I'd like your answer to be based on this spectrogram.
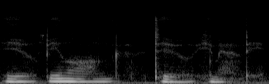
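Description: A person giving a whispered pep talk in soft, breathy ASMR style, repeating short encouraging phrases. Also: medium pitch, flat delivery, slow.

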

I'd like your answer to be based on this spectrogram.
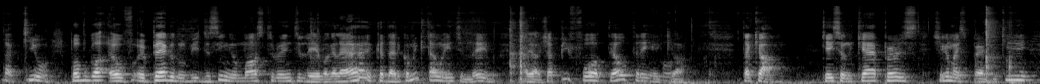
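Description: A man's voice: a little high, expressive, fast, a little mellow, slight background noise. A man hosting a retro game auction, showing old cartridges in casual, teasing banter. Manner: chatty, teasing, jokey banter with a helper.

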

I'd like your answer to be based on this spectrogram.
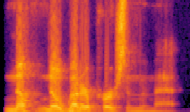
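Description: A man's voice: medium pitch, moderate pace. A man co-hosting a podcast, talking casually and animatedly, with swearing. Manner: animated, swearing, reading quotes aloud. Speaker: podcast co-host. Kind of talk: casual hockey podcast chat.

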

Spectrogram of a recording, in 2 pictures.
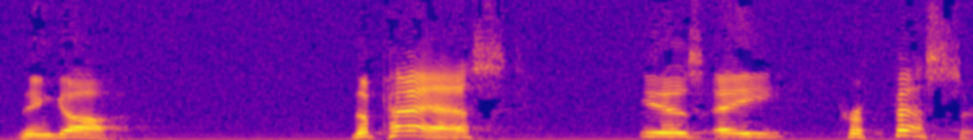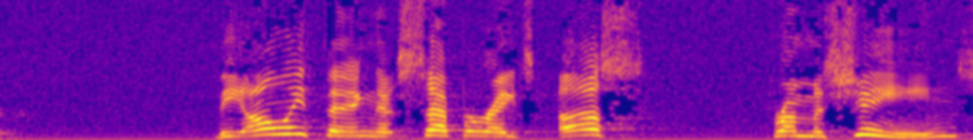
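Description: A middle-aged man with a high voice preaches a sermon in a church sanctuary, folksy and emphatic, sometimes dropping to a hush. The audio is poor.

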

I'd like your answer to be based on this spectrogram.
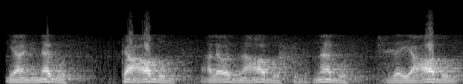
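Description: A man with an Egyptian Arabic accent teaching a colloquial classroom lesson, explaining step by step and often checking that listeners follow. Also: lowish voice. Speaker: Islamic jurisprudence teacher. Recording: echoey, dull lo-fi room recording.

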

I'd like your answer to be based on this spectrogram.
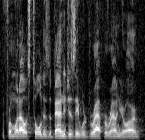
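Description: Barber guy in his 30s, dark mellow voice, talks with his hands in the shop. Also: on the low side, quick pace. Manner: animated storytelling, gesturing. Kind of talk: documentary interview. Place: barbershop interior.

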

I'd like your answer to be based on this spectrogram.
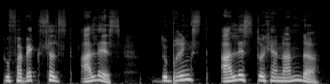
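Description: A man's voice: on the high side, animated, normal speed, no echo, studio quality, pitched above the performer's own voice. A man voicing a small, earnest boy prince from another planet, who questions insistently and indignantly. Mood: angry.

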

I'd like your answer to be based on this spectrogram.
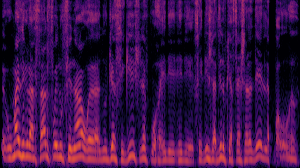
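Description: A man's voice: on the high side, brisk, gravelly, warm tone, slightly rough. A man with a Rio de Janeiro accent co-hosting a podcast in casual chat, rowdy and teasing, swearing often. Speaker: podcast co-host.

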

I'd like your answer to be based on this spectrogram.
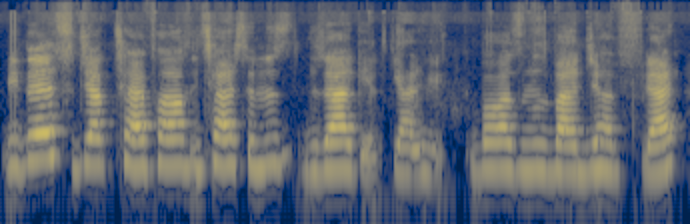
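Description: A teenage girl hosts a casual live stream from her phone, greeting viewers by name and reading their comments aloud. Her voice sits high, but a sore throat and a blocked nose leave it worn and stuffy. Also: level tone, moderate pace, a little mellow.

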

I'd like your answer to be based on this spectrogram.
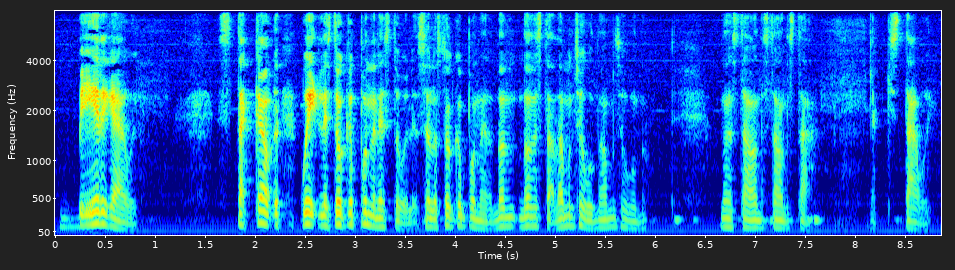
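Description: A young man with a Mexican accent, chatting casually on a live stream, full of slang and swearing, telling stories with animated energy. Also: on the low side, quick pace, slightly rough. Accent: Mexican Spanish.

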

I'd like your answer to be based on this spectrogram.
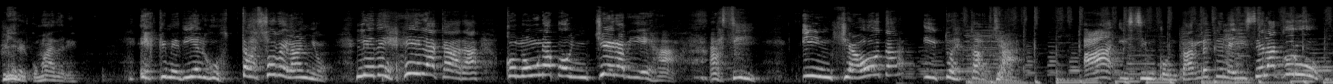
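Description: A woman's voice: high voice, very animated, a little slow, fairly bright tone, full character voice. A brash, feisty middle-aged mother. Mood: gleeful. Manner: brash, colloquial, gleeful bragging. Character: brash, feisty mother boasting after a brawl. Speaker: actress. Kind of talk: telenovela comedy acting. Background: music.

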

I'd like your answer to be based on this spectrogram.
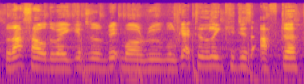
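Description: In this repair video, a mechanic with a blocked nose talks quickly in a fairly high, somewhat bright, level voice over soft background music. The phone is held close to the engine while he chats informally, calling viewers "guys" and explaining what he's doing.

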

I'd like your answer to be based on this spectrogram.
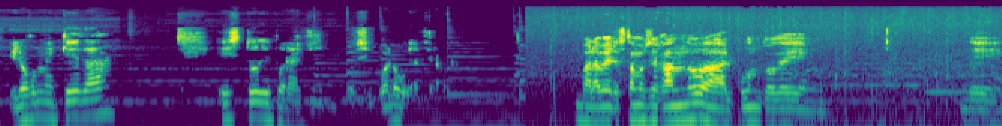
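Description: A man doing let's play commentary, excitable, swearing and talking back to the game. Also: mid-range voice, moderate pace, pauses often, faint music behind. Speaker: gaming streamer.

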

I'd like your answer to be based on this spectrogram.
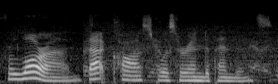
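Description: A woman reporter reading a scripted television news narration in a measured storytelling way. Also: fairly low pitch, lively intonation.

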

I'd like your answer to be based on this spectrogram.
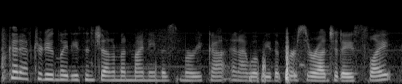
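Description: A woman working as flight purser, giving courteous, scripted announcements over an airliner's cabin loudspeaker. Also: medium pitch, fairly even intonation, racing. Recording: muffled PA with cabin hum.

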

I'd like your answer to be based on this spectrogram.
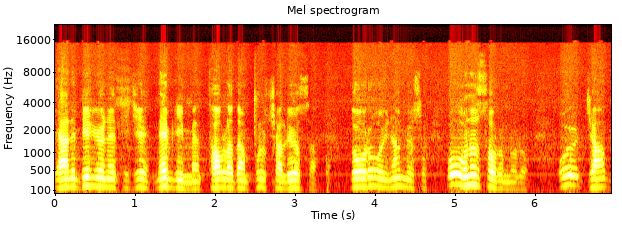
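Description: A man's voice: on the high side, a little mellow, slight background noise, low-quality recording. An older man speaking as a sports club president, making an indignant, rambling statement. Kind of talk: press statement.

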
